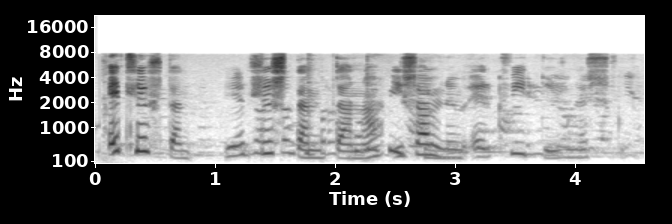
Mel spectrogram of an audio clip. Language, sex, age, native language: Icelandic, male, 12, Icelandic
